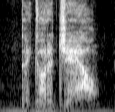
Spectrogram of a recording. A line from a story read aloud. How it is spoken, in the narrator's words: he whispered solemnly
